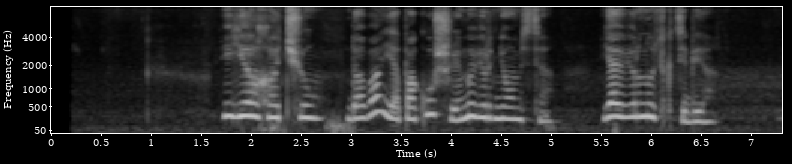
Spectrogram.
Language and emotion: Russian, sad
